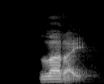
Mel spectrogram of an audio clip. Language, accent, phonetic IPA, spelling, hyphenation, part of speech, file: English, Canada, [ˈlʌ.ɾʌit], Luddite, Lud‧dite, noun, En-ca-Luddite.opus
- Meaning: 1. Any of a group of early-19th-century English textile workers who destroyed machinery because it would harm their livelihood 2. Someone who opposes technological change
